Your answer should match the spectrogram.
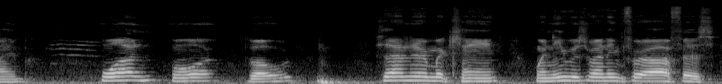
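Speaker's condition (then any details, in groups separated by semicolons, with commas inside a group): ALS; terminal; voice is going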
